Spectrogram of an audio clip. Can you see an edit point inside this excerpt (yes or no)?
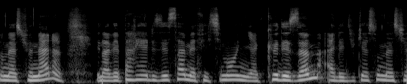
yes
